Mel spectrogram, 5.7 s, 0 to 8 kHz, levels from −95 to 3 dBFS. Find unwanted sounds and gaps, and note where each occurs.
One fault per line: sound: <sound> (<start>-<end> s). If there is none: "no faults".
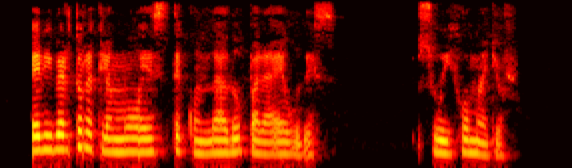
no faults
